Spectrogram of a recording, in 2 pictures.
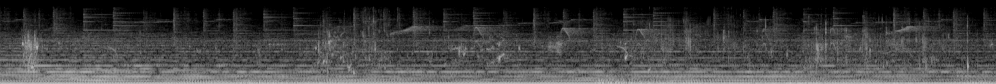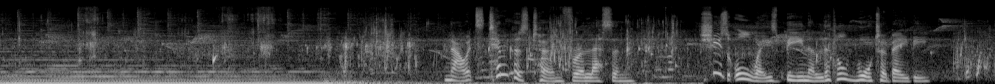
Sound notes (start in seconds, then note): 0.0 inspirational music; 0.3 water rustling; 6.7 leaves rustling; 19.7 water rustling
